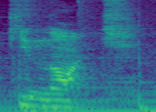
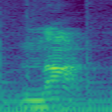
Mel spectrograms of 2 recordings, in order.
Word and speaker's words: knot: A gente não pronuncia o K. Não é knot, é knot.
